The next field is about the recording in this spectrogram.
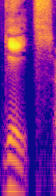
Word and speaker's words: Gaetz: Matt Gaetz.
